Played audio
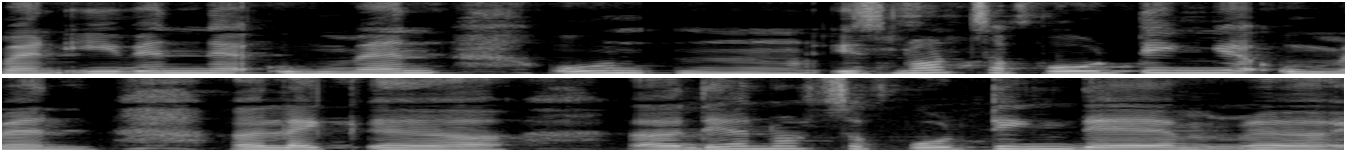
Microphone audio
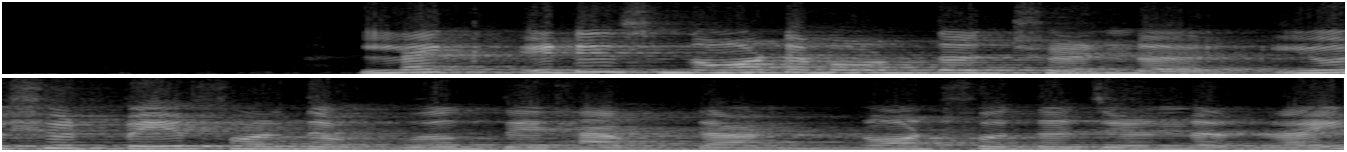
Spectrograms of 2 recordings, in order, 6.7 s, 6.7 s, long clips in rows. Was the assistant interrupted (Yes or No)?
Yes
